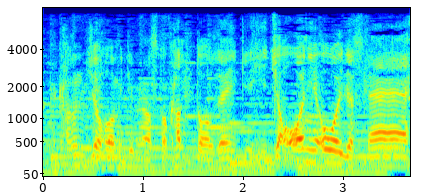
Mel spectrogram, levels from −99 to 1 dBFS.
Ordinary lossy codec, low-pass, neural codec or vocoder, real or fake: AAC, 32 kbps; 7.2 kHz; none; real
